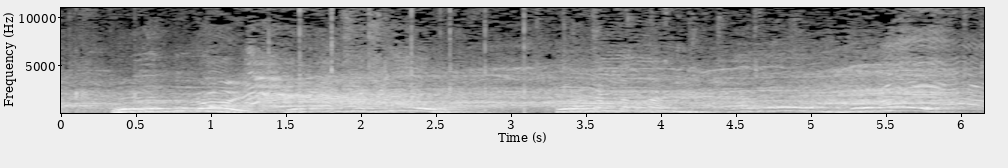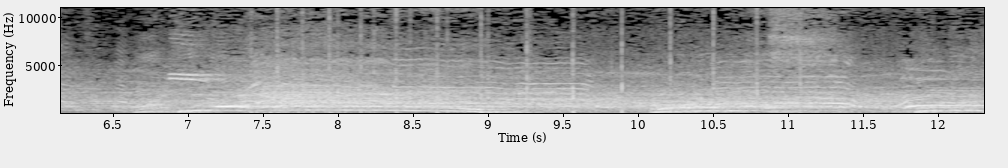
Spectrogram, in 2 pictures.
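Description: Basketball crowd shouting and cheering, with many voices calling out at once over a steady crowd noise and a few sharp knocks from the play.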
